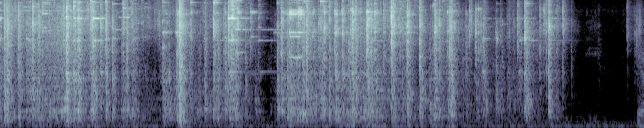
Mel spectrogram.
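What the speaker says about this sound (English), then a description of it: "sorting sockets, probably not the most riveting thing I've ever done on this channel" Loose metal sockets clatter and clink in rapid, irregular bursts as they are sorted by hand in a garage, with a couple of short lulls between handfuls.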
